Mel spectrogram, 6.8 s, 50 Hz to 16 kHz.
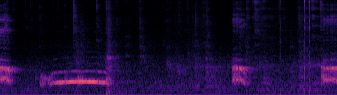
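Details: Pet doves, ringneck, Senegal and hybrid, April 25, 2021: one clear, smooth coo rising and settling, surrounded by short rough bursts, clicks and shuffling sounds.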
